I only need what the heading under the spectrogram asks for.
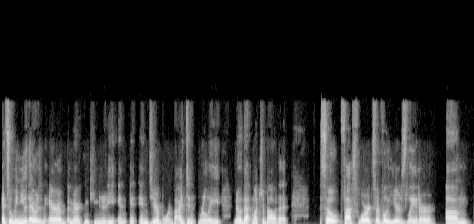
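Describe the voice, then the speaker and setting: This mellow, medium-pitched voice belongs to a man in his forties who grew up in Saudi Arabia. He's an author and professor being interviewed, and his answers ramble, full of fillers and false starts.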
